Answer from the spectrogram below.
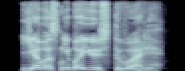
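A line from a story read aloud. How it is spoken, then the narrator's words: Shout. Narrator (Russian): крикнул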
